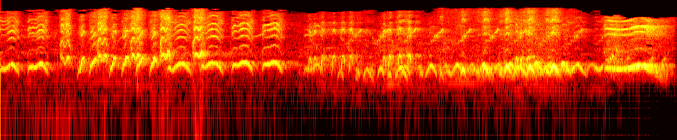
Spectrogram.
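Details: Asian koels calling to the flock: clusters of short rising whistles, then a long stretch of wavering, bubbling notes from many birds, ending with a louder drawn-out whistle.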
